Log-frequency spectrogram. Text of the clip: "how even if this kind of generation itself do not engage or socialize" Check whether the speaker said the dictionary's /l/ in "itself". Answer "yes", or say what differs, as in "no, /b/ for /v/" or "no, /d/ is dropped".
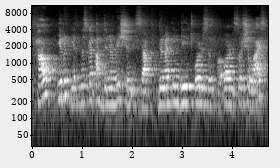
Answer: no, /l/ is dropped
